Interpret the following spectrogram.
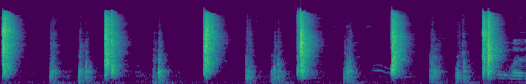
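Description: A step team stepping: a rhythmic, unaccompanied pattern of sharp claps, body slaps and stomps, with five loud accented hits about a second and a quarter apart and lighter hits between them.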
